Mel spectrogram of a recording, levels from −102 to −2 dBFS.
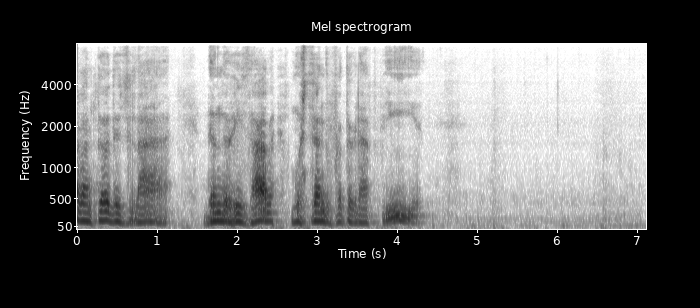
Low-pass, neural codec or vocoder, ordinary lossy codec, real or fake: none; codec, 16 kHz, 16 kbps, FreqCodec, smaller model; none; fake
